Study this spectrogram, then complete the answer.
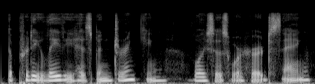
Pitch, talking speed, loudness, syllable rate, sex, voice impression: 185 Hz, 190 wpm, -17 LUFS, 5.4 syllables/s, female, feminine, adult-like, calm, slightly elegant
